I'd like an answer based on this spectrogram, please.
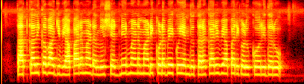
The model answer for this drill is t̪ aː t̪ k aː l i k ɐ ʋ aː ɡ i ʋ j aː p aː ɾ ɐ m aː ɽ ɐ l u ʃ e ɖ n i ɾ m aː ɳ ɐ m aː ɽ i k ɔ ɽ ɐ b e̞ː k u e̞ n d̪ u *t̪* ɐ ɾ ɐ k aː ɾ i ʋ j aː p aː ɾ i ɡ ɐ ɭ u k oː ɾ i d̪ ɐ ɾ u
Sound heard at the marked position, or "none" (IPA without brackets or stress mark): t̪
